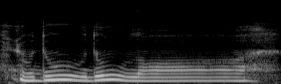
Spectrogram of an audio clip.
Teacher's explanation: اللہ تعالیٰ کے نام میں جو لام ہے اس کو منہ بھر کر پڑھا جائے گا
